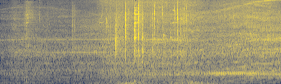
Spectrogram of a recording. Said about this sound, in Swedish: Nu kör den igång maskinen här och eh, då strömmer folk till såklart. Det är intressant när någonting brummer och knakar.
